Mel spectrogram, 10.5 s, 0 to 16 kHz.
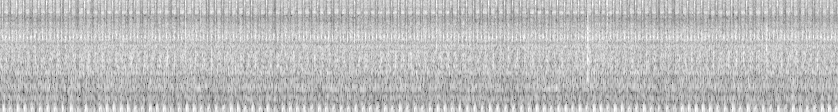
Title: Мотор Racer 164fml 200куб нижневальный с балансирным валом первый запуск после ремонта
